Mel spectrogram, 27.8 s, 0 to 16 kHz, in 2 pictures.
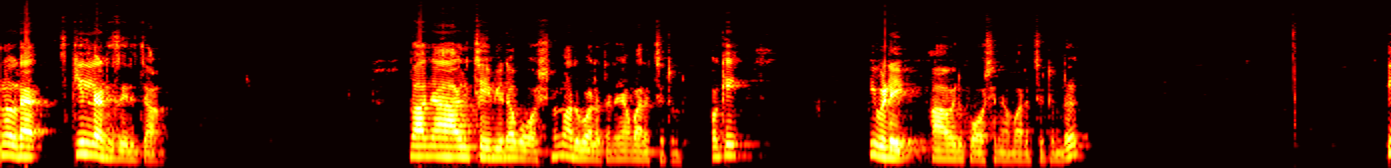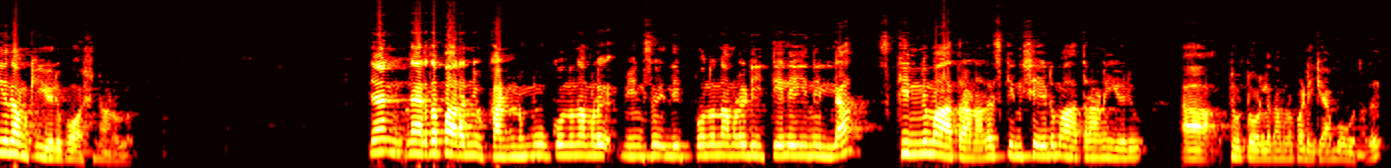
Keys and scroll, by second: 27.6-27.8 typing.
